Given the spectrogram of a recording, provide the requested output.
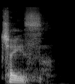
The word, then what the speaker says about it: Chase: Das heißt, es liegt sehr, sehr nahe der Verdacht, dass er nicht Charles, wie ich ihn japanisch ausgesprochen habe, sondern Chase ausgesprochen wird.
